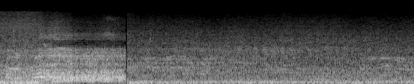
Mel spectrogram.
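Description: Mine-train roller coaster rumbling along its track with riders' voices over it. The sound cuts off abruptly about a second in, leaving a steady outdoor hubbub of distant voices and low rumble.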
